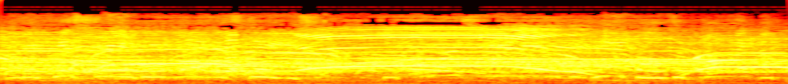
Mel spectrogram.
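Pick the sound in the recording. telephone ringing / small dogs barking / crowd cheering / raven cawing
crowd cheering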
